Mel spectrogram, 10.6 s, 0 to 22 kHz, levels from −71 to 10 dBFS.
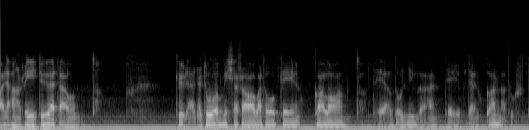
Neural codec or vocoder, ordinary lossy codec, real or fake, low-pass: codec, 16 kHz, 8 kbps, FunCodec, trained on LibriTTS, 25 frames a second; none; fake; 7.2 kHz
